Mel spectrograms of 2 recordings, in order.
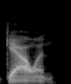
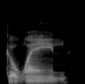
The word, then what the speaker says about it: Gawain: interestingly enough but right i've always either when i studied it in college it was gowan my professor mm-hmm. was pronouncing it that way i looked it up today and it was gawain on google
